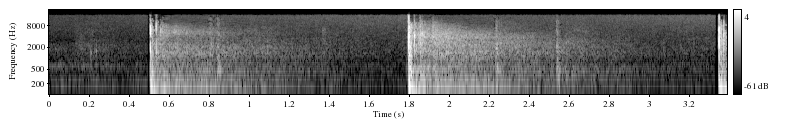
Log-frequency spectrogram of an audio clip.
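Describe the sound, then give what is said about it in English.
A basketball bounces on a hard floor three times in a steady rhythm, each bounce a sharp, resonant thump that fades with a short reverberant ring. No voices are present. “So there it is. That's a basketball.”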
